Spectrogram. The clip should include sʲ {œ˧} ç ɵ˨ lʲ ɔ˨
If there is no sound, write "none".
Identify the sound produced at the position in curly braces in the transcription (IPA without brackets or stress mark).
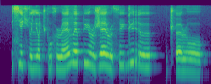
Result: ɛ˧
